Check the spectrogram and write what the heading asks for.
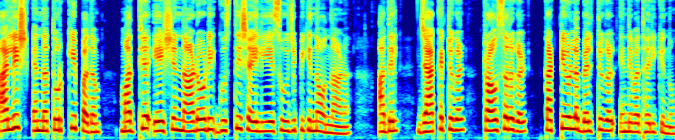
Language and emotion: Malayalam, neutral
